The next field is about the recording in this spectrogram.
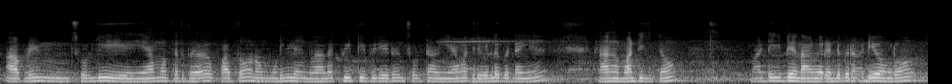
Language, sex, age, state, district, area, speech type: Tamil, male, 18-30, Tamil Nadu, Ariyalur, rural, spontaneous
